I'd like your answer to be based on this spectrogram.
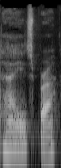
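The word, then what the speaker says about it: Happisburgh: It's spelled Happysburg, by the way, if anyone looks it up. – Yeah. – Happysburg. But it's actually Haysborough.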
